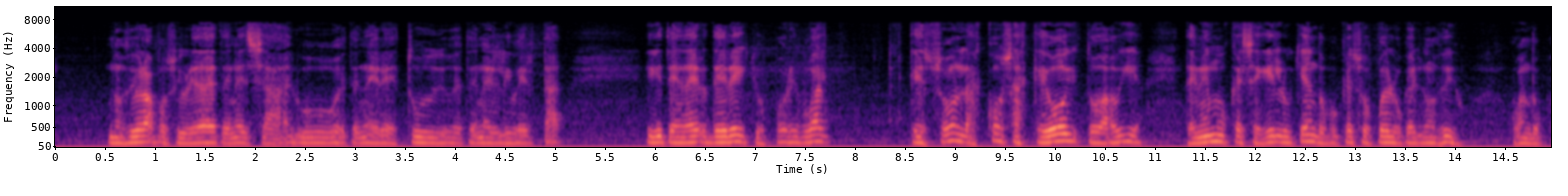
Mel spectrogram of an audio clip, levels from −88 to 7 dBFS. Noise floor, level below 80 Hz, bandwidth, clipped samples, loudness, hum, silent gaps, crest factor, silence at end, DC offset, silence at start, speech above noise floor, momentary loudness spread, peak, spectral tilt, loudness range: -52 dBFS; -58 dBFS; 7.8 kHz; under 0.1%; -26 LUFS; none; none; 18 dB; 0.05 s; 2%; 0.55 s; 27 dB; 9 LU; -8 dBFS; -7 dB/octave; 5 LU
